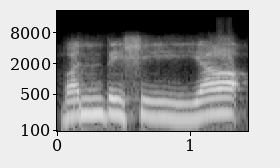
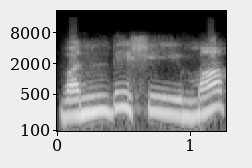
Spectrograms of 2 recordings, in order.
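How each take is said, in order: First: The word ends with a 'ya' sound. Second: The word ends with a 'ma' sound. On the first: The speaker calls it right. "వందిషీయా అనేది క్రియాపదం" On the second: The speaker calls it wrong. "వందిషీమా కాదది"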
